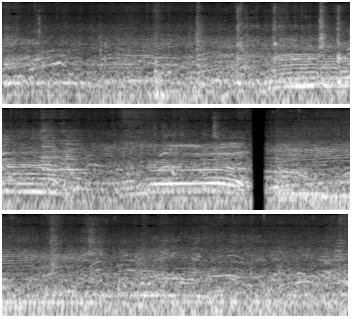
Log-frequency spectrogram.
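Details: Cattle for qurban sacrifice, rampaging off a truck at Siyono Harjo market, lowing in several wavering moos over engine rumble, clatter and voices, with a brief dropout midway.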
